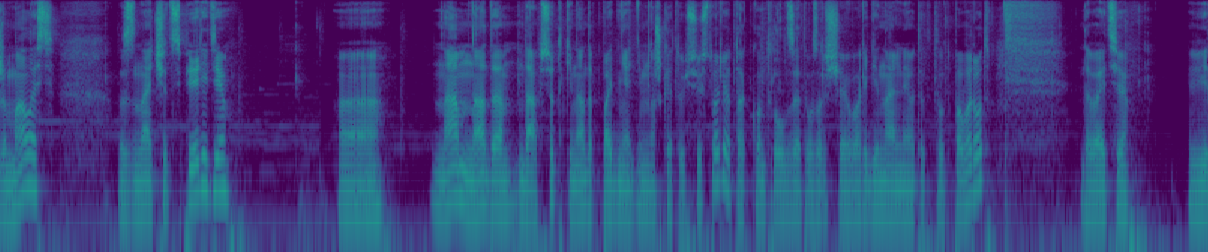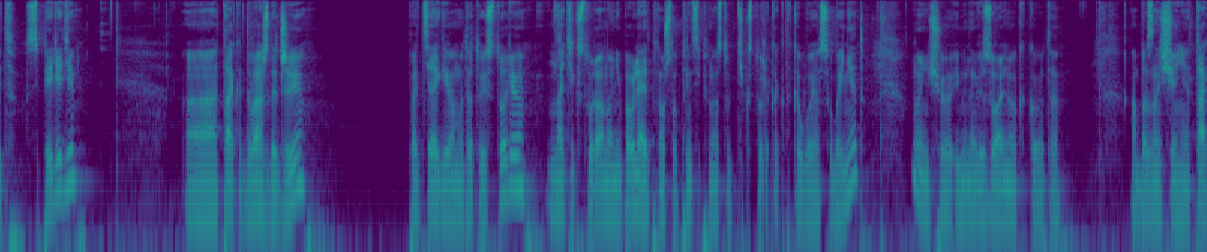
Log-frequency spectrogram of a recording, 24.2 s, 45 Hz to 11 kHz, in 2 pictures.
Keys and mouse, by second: 0.1 z, 0.9 `, 1.4 z, 2.9 Tab, 5.1 Tab, 5.4 z, 5.7 middle click, 6.3 ctrl+z, 6.5 ctrl+z, 6.7 ctrl+z, 6.9 ctrl+z, 7.3 ctrl+z, 7.5 ctrl+z, 8.1 click, 9.0 click, 9.2 Tab, 9.7 shift+click, 10.0 click, 10.4 z, 11.2 ctrl+s, 11.3 `, 12.3 z, 14.5 g, 16.7 z, 19.0 click, 20.4 ctrl+shift+b, 23.4 s, 23.7 Tab.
